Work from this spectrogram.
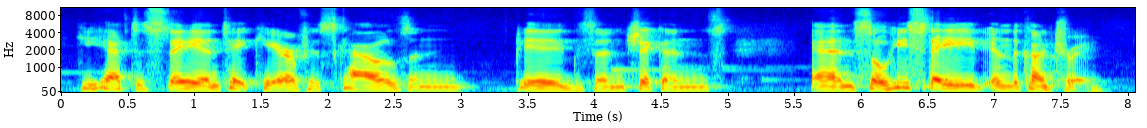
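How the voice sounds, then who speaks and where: Music plays in the background as a woman speaks at a very slow pace. Her pitch is very deep and low, with ordinary pitch variation. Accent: American. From US South, North Carolina (Raleigh). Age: 80s+. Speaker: retired schoolteacher. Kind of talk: oral history interview. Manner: reflective, with fillers.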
